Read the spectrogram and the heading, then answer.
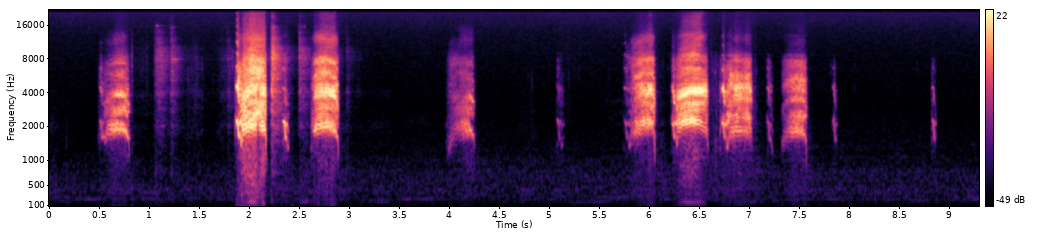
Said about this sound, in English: Morning of October 14th, and there's a wild bird coming in. Stop. Two birds, and they're circling and going down to the tree above the net.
